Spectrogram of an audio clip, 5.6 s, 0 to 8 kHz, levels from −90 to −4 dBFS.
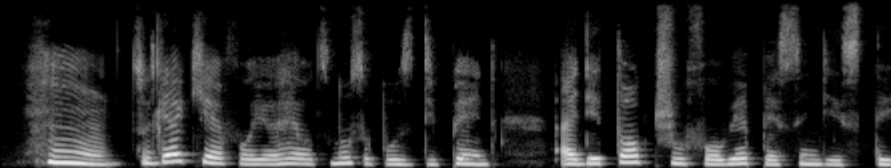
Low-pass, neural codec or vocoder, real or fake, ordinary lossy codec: none; none; real; none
